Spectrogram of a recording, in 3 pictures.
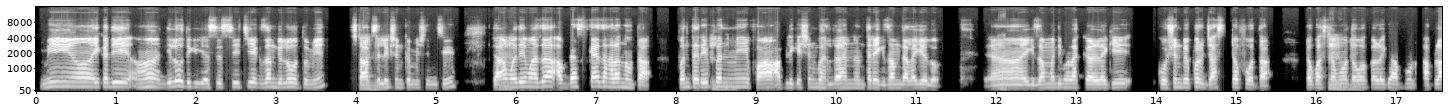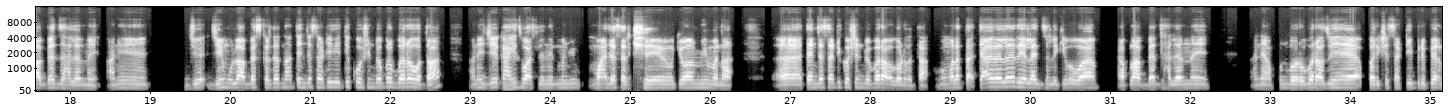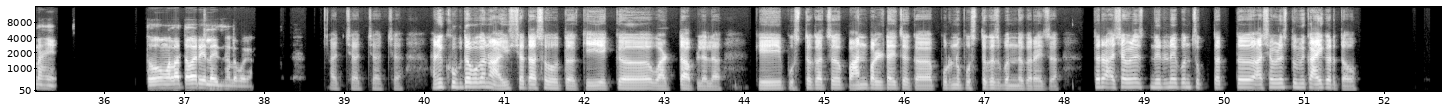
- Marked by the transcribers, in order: in English: "एक्झाम"; in English: "स्टाफ सिलेक्शन कमिशनची"; tapping; in English: "एक्झाम"; in English: "एक्झाम"; in English: "टफ"; in English: "टफ"; laughing while speaking: "माझ्यासारखे किंवा मी म्हणा"; in English: "रिअलाइज"; in English: "प्रिपेअर"; in English: "रिअलाइज"; other noise; other background noise
- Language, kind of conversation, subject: Marathi, podcast, एखादा निर्णय चुकीचा ठरला तर तुम्ही काय करता?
